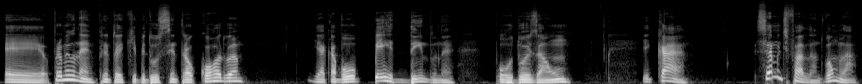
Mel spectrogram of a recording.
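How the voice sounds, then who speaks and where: Chatty Brazilian man, mellow and recovering from a cold. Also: fairly low pitch, animated, moderate pace, pauses often, dry recording, clean studio sound. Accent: Brazilian Portuguese. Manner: chatty, many fillers, addresses viewers directly. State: recovering from a cold, irritated throat. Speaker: football commentary channel host. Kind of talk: casual football commentary to camera.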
